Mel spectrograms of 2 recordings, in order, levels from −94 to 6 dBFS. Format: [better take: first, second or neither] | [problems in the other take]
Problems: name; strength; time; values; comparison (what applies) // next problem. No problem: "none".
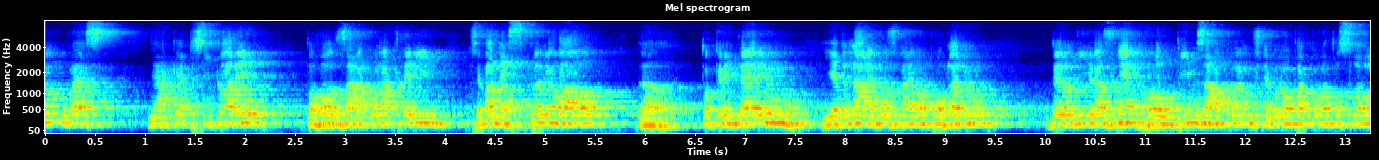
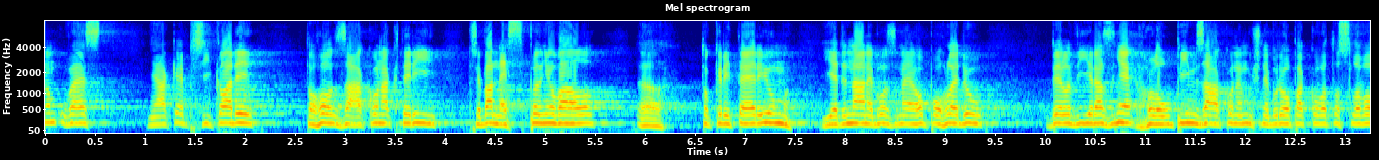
second | room echo; dies away in 1 s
